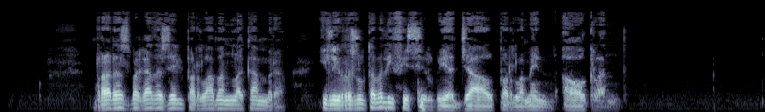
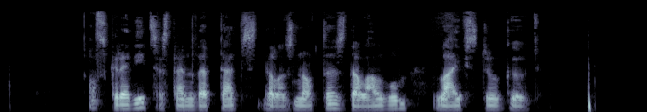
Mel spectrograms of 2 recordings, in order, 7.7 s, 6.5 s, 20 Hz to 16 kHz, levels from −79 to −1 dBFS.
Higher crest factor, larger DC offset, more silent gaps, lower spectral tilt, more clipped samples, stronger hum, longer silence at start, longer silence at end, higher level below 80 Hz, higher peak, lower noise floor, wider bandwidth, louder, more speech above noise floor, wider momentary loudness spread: about the same, 20 dB vs 24 dB; neither; neither; about the same, -5 dB/octave vs -4.5 dB/octave; neither; neither; about the same, 0.95 s vs 0.9 s; first, 1.5 s vs 1.1 s; first, -50 dBFS vs -56 dBFS; about the same, -2 dBFS vs -4 dBFS; second, -67 dBFS vs -77 dBFS; about the same, 11.5 kHz vs 11.5 kHz; first, -21 LUFS vs -27 LUFS; second, 46 dB vs 51 dB; second, 10 LU vs 13 LU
